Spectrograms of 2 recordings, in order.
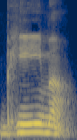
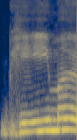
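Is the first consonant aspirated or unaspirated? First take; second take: aspirated; aspirated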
